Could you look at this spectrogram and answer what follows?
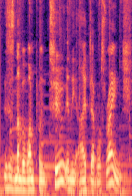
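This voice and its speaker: Mellow-voiced man presenting a podcast. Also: on the low side, very animated, fairly quick, soft background music. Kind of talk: informative podcast commentary.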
